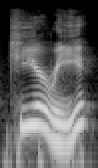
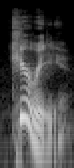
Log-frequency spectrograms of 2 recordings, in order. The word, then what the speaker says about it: curie: word virile v-i-r-i-l-e okay next we have curie or curie emphasize either syllable it is a noun from 1910 i think i will say curie yeah emphasis on the first one that's how i like it number one a unit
